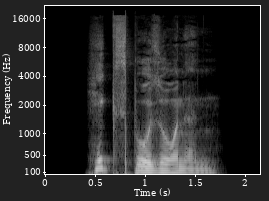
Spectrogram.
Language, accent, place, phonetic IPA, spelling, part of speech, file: German, Germany, Berlin, [ˈhɪksboˌzoːnən], Higgs-Bosonen, noun, De-Higgs-Bosonen.ogg
- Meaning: plural of Higgs-Boson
